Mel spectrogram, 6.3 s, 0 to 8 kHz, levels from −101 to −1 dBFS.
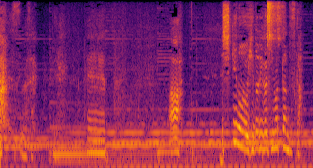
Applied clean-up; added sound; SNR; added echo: none; Rattle (instrument); -4 dB; none.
